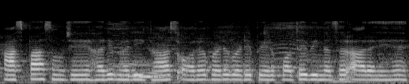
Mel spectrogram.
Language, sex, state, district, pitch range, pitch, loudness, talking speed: Hindi, female, Chandigarh, Chandigarh, 215-220 Hz, 220 Hz, -17 LUFS, 220 wpm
